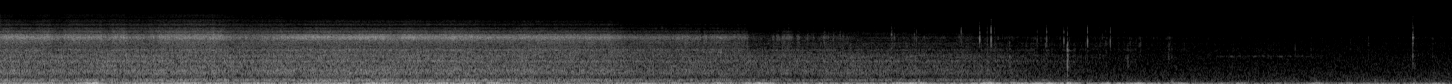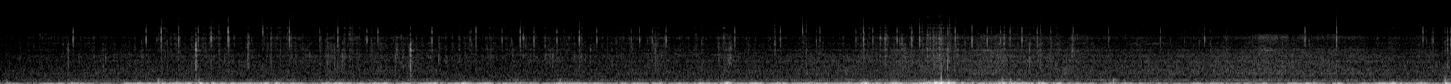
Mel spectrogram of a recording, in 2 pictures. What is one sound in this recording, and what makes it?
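Wind rumbles and buffets close by, outdoors.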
